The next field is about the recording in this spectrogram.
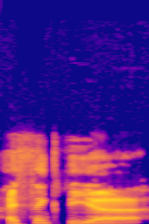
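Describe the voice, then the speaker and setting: A man's voice: medium pitch, pushed and bright, dry recording. A middle-aged man, a police officer and author, answering casually as an interview guest in a thoughtful, wry, self-deprecating way.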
